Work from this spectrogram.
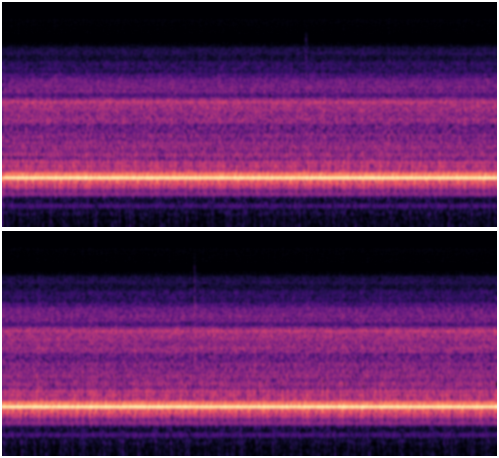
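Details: Constant hiss with a steady high buzz and faint tones, no rhythm or speed change, played close up through a speaker over the microphone: household mains electrical interference that the iFi AC iPurifier filter barely reduced.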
